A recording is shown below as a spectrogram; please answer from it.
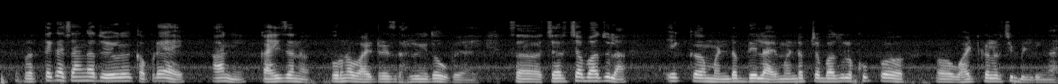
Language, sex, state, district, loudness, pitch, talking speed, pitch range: Marathi, male, Maharashtra, Dhule, -20 LUFS, 140 Hz, 165 wpm, 125-155 Hz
